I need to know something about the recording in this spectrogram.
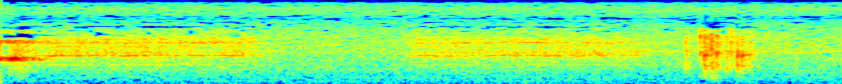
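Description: Telephone bell ringing twice, each ring about a second long with a short gap between them, as a radio-drama sound effect. A brief sharper sound near the end, just before the call is answered.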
